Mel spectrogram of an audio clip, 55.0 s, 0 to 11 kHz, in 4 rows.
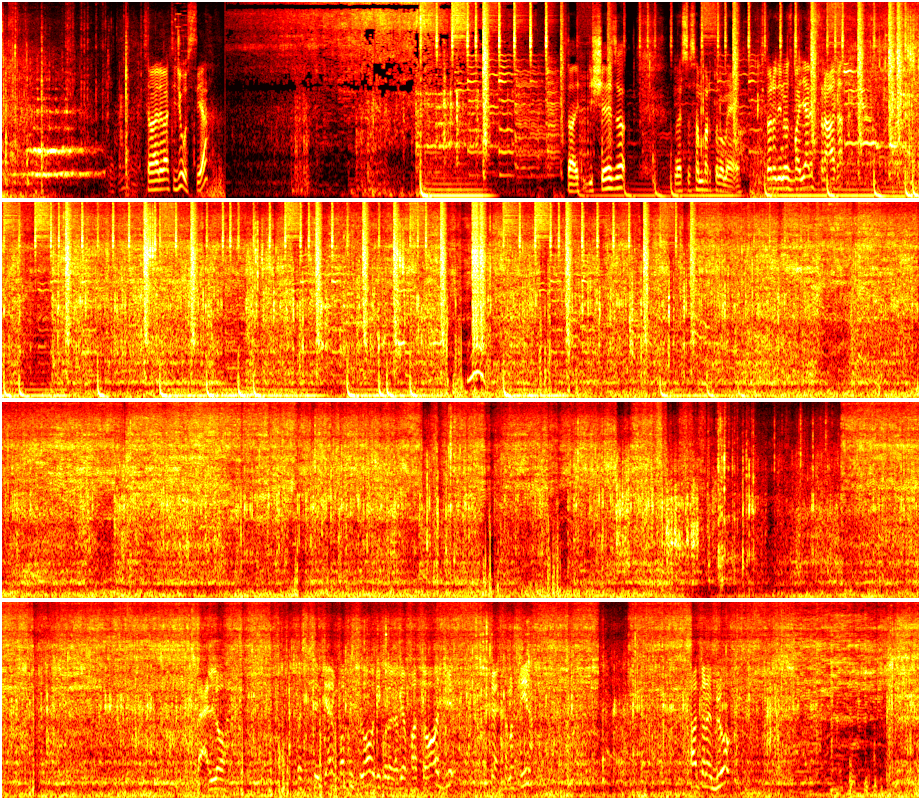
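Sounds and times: mountain bike rattling over trail: 0.0s - 7.1s, 10.2s - 55.0s
background music with bass line: 6.3s - 25.9s.

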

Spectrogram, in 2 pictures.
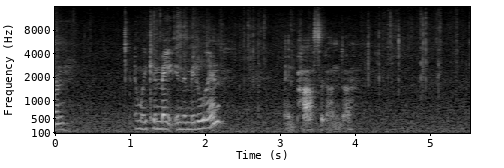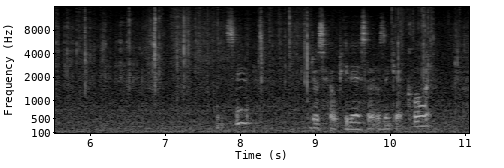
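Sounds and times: fabric and tape rustling: 1.2s - 11.0s.

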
